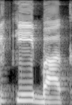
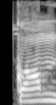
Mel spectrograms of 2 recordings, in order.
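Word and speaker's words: comb: बालों को कंघी करो कम दहर को दहर इसको कोंब नहीं बोलते हैं यहां पर साइलेंट है सी ओ एम बी तो इसको हम बोलेंगे कॉम कॉम दही और जिस भी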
